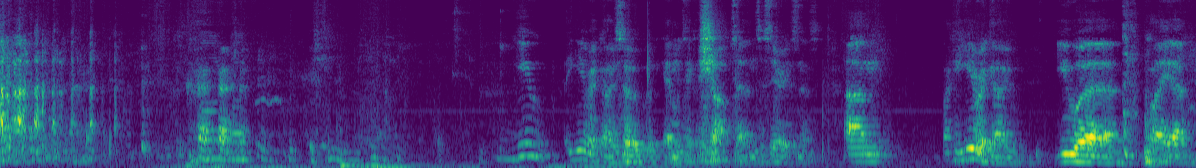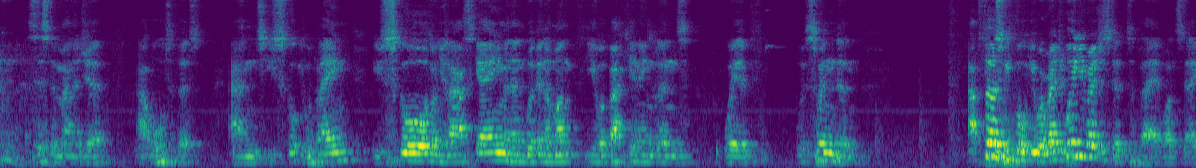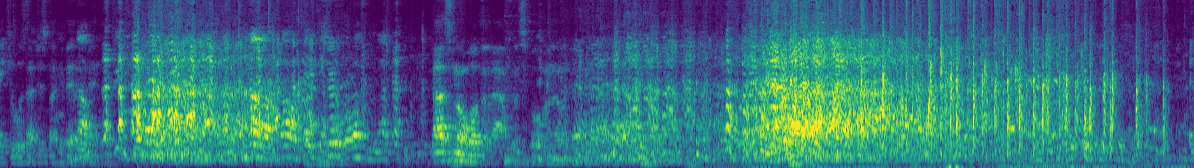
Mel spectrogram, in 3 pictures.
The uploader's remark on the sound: Here's a taste from the *first ever* Loathed Strangers Live event organised by the STFC Official Supporters Club!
